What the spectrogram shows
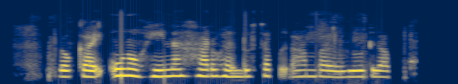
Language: Guarani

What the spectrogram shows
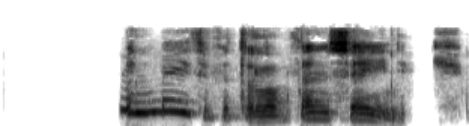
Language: Kabyle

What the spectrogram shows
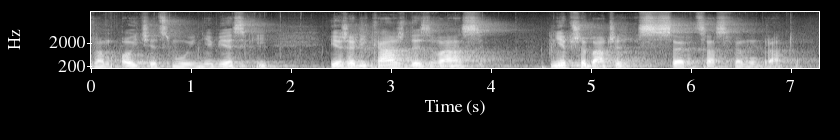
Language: Polish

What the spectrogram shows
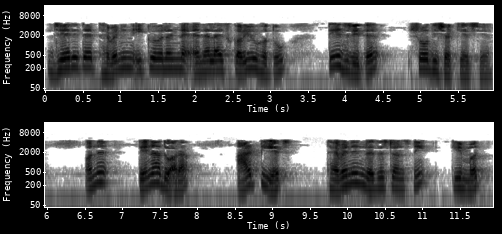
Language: Gujarati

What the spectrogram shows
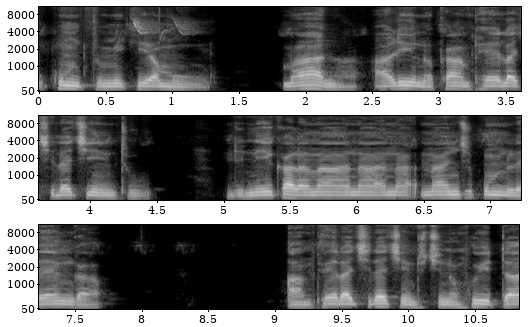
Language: Fipa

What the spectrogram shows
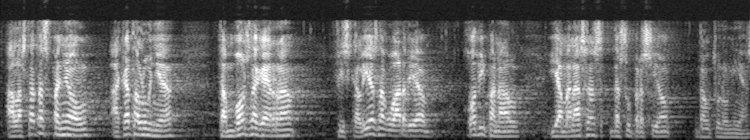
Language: Catalan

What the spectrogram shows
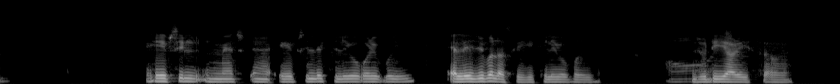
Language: Assamese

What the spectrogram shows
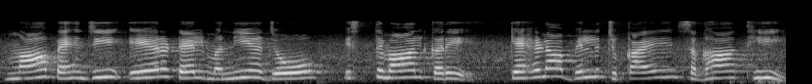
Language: Sindhi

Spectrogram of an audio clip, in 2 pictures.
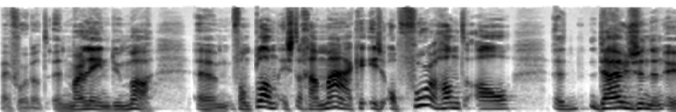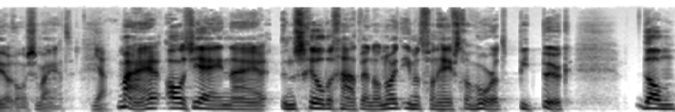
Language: Dutch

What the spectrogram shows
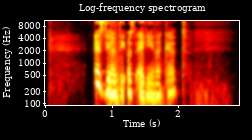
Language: Hungarian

